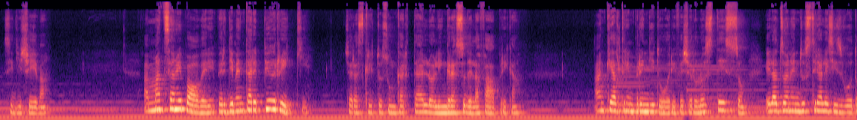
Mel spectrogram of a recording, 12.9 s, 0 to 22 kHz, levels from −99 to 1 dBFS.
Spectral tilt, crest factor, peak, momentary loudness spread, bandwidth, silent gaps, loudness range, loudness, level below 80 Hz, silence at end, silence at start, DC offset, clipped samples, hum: -6 dB/octave; 18 dB; -2 dBFS; 24 LU; over 20 kHz; none; 5 LU; -19 LUFS; -36 dBFS; 0 s; 0 s; under 0.1%; under 0.1%; none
